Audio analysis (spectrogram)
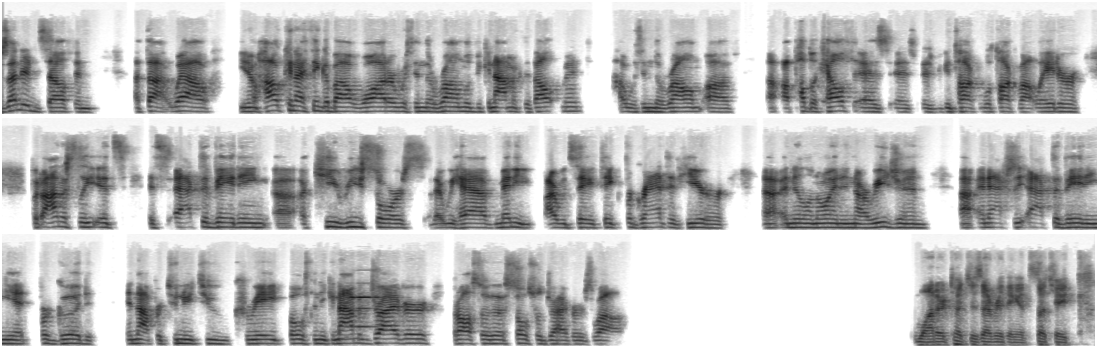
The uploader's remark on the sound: This Dialogue was conducted over Zoom, in recognition of the importance of safety and social distancing in the pandemic.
